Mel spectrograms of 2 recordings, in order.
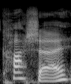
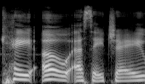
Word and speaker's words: Kosha: So we're going to name, they started just rhyming and came up with Kosha, and it's spelled K O S H A, where everybody would say, no, it's supposed to be K A. um, you know what? I will answer to anything close. – Most common mispronunciation is it Kosha? – Kosha. – Okay. Kosha. Wow. Yep.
